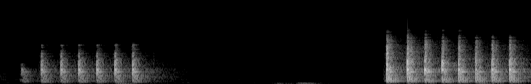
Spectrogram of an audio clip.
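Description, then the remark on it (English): A quick burst of about six sharp knocks on a dressing room door, a pause of silence, then a second, louder and more insistent round of rapid knocking, with no voices. “Well, here's my room. I saw Betty come in about a half hour ago. Wait, I'll knock.”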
